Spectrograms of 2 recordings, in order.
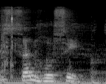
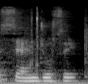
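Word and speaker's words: San José: आती है Costa Rica, जिसकी कैपिटल है सन होसे, पर इसको लिखने में आता है सैन जोसे, पर हमने इसको पढ़ना है सन होसे, जो इसकी राइट प्रोनाउंसिएशन है।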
